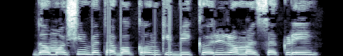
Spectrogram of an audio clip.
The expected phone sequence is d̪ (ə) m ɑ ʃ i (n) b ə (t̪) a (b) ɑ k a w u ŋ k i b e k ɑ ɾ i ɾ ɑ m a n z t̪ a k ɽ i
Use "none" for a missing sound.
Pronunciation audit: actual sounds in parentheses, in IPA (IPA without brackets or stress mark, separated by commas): ɑ, n, t̪, b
